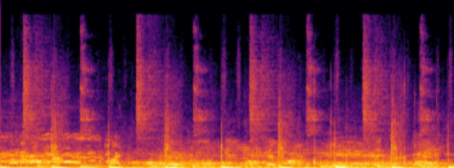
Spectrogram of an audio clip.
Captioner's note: all cheer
